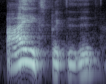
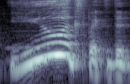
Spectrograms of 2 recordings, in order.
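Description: First: "I" leaned on with a rising finish; stress on I. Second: "You" punched louder and slowed right down; stress on YOU. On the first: Co-host stressing who expected the hit, stress on I. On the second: Turning it back on his partner, stress on YOU. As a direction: drag out "You expected it", leaning on "You". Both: Shown as a demonstration.

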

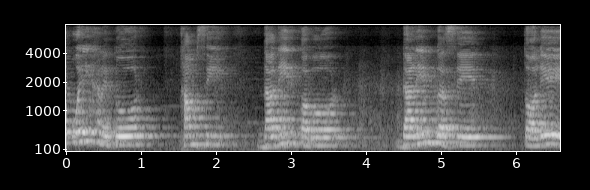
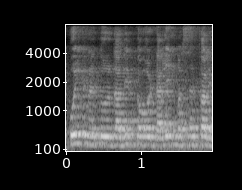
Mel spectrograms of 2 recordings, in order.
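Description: First: Slow, with clear pauses after তোর, কবর and গাছের; pausing at each beat. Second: Fast, run-on reading of the whole line; rushed reading. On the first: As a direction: recite it beat by beat, stopping between feet. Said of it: "এই যে থেমে থেমে করছি". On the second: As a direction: rattle it off without the beats. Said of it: "হবে না". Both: Shown as a demonstration.

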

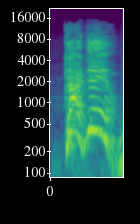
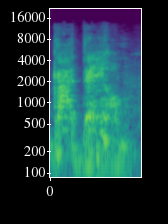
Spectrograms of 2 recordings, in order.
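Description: First: Much higher, voiced God damn in disbelief; mock exclaim. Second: Breathy exasperated whisper of disbelief; mock whisper. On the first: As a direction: exclaim it up high, no whisper. Repeats exclamation out loud. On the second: Imagined reply to obsessive critic.

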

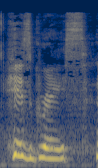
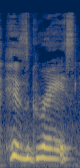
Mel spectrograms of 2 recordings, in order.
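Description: Both takes have the same delivery.

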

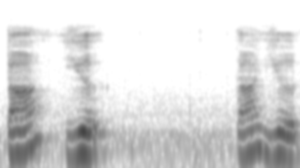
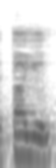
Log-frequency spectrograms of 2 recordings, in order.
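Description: First: دایی split slowly into دا, pause, یی; slow teaching demo of دایی, in two parts; syllable by syllable. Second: Said in the usual way. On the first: Shown as a demonstration. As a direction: sound out دایی in two long beats. Teacher breaks word into syllables.

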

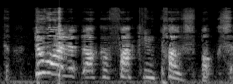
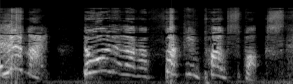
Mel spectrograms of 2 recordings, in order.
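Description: First: Slow, higher rhetorical question; indignant challenge. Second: High, heated interruption; insistent outrage. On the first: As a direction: spell out the question in exasperation. Angry rhetorical question to neighbour. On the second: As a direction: cut in and press the question harder. Cuts in, repeats the question. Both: Retold or imitated.

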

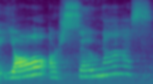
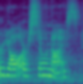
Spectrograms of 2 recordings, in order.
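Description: First: Slow, drawn-out Southern drawl on y'all, higher; Southern accent. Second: A lighter Southern y'all, falling at the end; light Southern accent. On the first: Thanking the church folks, in a hammed-up Southern drawl. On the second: Repeating her thanks to the congregation, in a light Southern accent. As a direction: ease off the Southern accent, just a hint. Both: Pretend. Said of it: "bring out a little bit of my Southern accent".

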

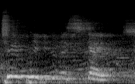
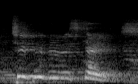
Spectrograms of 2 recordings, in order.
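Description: The two takes are said the same way.

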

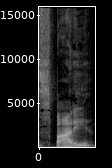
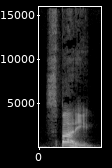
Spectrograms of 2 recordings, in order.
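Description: First: "Spotty?" rising in disbelief, higher; incredulous question. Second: Said in the usual way. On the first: Retold or imitated. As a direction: repeat the strange name as if it makes no sense. Boy hears the dog called Spotty.

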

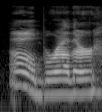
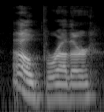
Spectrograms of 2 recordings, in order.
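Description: First: Mildly exasperated, firm groan of words; dismayed Dirt. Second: Lower, deadpan exasperation; weary Sugar. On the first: Dirt seeing her brother in the sketch, mildly dismayed. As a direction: let it land with a touch of dismay. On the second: Sugar handed the sketch of her brother, low and weary. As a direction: say it low as a resigned echo. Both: A narrator's reading.

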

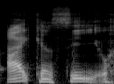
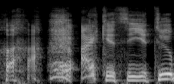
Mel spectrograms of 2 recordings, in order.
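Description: First: Said in the usual way. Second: Slow, laughing tease; teasing a monster, laughing. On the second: Real, not acted. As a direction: chuckle through the words. Repeats it laughing, slower.

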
